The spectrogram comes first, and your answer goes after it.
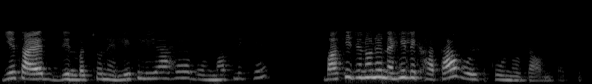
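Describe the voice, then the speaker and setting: A woman teaching a class, slowly sounding out syllables aloud for her pupils to repeat. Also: high-pitched, expressive, phone-quality sound. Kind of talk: classroom lesson. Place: studio virtual classroom.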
